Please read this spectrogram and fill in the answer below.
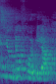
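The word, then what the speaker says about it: pseudopodia: इसे ये जो ऐसे ऐसे निकले हुए ऐसे ऐसे इसके लहर जैसे, इसे अपन क्या बोलते हैं, स्यूडोफोडिया। और यहाँ पी साइलेंट होता है, याद रखना, ठीक ना।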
